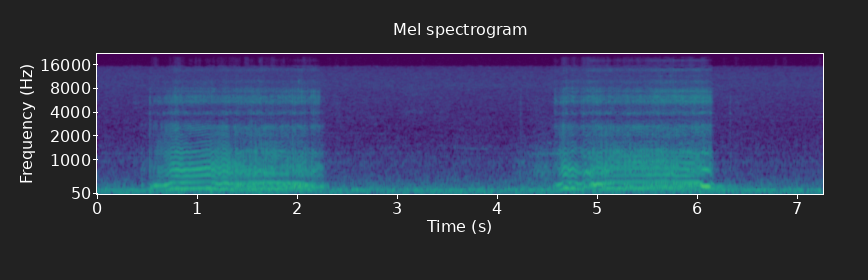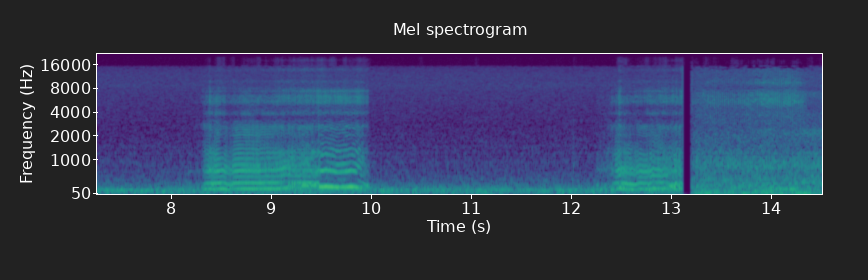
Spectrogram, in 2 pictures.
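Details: Sleeping English bulldog snoring loudly and steadily. Each drawn-out, rattling, harmonic breath lasts about a second and a half and returns roughly every four seconds, with quiet gaps of low hum between them.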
